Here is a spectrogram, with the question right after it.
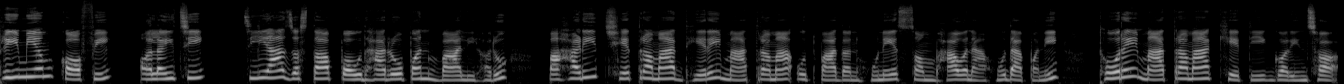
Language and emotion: Nepali, neutral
